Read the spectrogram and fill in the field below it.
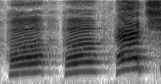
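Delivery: building huff into a loud achoo; big sneeze. Acted. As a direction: wind up and let the sneeze explode. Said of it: "You know what he's gonna do?".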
